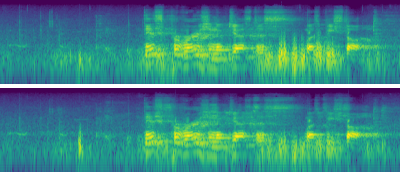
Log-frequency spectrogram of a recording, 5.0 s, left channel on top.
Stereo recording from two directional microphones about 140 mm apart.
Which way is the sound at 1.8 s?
40° left (ahead or behind).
